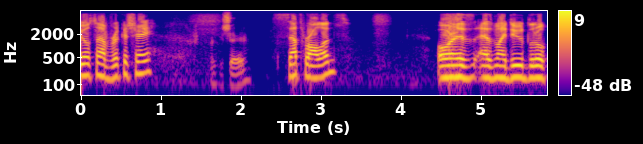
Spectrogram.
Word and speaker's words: Rollins: Seth Rollins, or as my dude Little Curb would say, Seth Rollins.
